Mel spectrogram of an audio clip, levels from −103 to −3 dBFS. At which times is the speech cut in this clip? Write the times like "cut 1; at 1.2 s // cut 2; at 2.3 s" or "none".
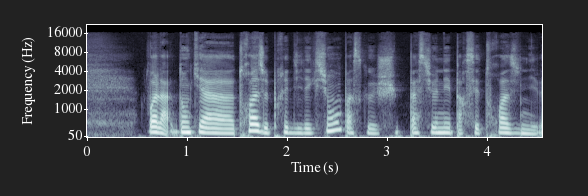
cut 1; at 1.7 s

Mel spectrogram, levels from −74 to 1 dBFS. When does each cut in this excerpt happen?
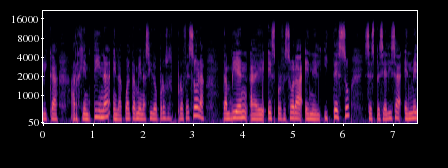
none

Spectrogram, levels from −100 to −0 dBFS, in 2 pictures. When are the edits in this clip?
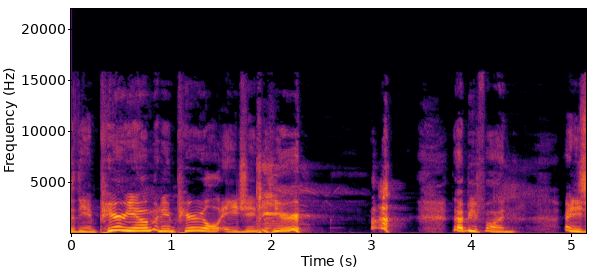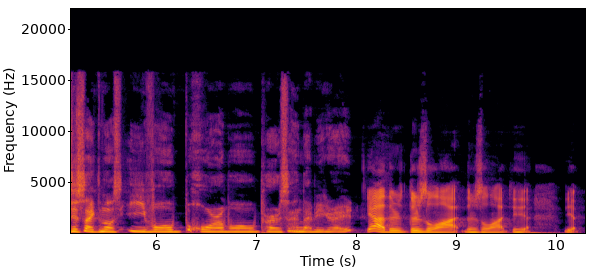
none

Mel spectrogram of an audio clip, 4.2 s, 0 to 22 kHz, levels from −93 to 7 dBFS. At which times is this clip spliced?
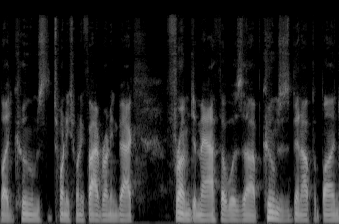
none

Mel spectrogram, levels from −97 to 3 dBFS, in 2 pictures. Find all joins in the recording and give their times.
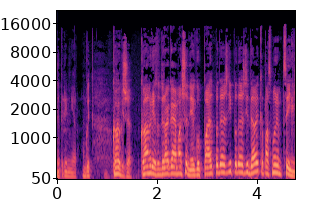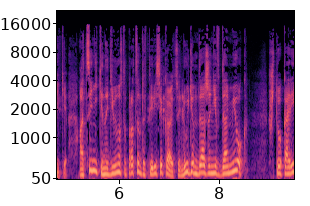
cut 1; at 1.1 s

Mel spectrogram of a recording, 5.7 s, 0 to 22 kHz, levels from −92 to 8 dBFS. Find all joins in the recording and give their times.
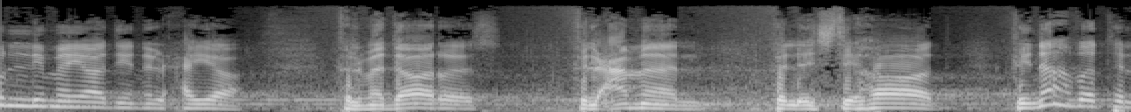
none

